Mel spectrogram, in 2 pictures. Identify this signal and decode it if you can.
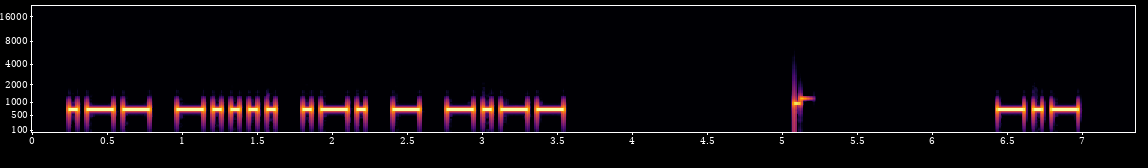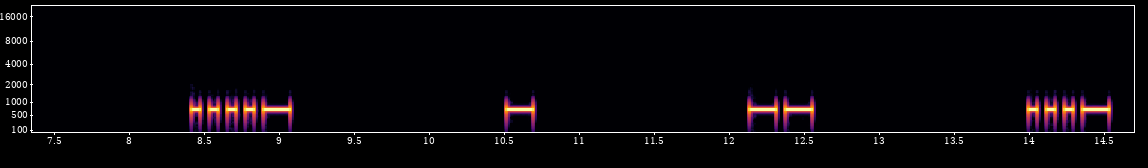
Morse code, heard as a keyed tone, about 20 wpm, spaced as for 9 wpm, 700 Hz. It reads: W6RTY K4TMV
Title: USA Call Signs - 5 Characters - 8x Character Spacing - 20wpm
